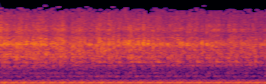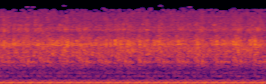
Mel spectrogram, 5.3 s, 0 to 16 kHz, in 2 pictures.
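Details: 1985 M1008 with Detroit Diesel 6.2 V8, first cold start in snow after sitting a week: low diesel clatter at idle with uneven lumpy beat and slightly wandering speed; rough cold idle, cause unknown.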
